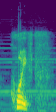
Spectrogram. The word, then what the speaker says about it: coif: Just kind of he sort of produces sort of like he produces like a sort of like a chainmail coif. I don't know how to pronounce that word.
